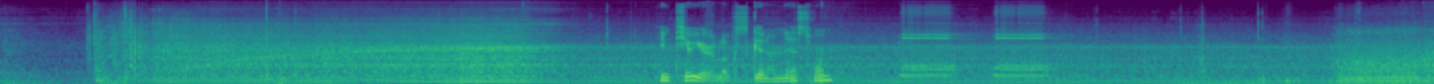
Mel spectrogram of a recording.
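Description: A diesel truck engine runs with a steady low rumble.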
